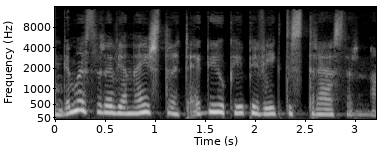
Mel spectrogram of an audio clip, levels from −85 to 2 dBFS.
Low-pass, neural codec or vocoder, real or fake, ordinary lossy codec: 14.4 kHz; codec, 32 kHz, 1.9 kbps, SNAC; fake; MP3, 64 kbps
